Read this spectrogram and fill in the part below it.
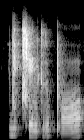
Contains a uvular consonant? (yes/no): no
